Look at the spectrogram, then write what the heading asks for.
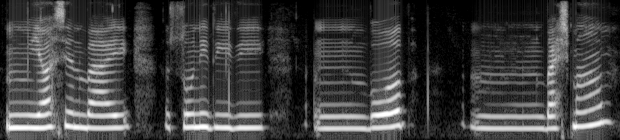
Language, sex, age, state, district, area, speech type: Kashmiri, other, 30-45, Jammu and Kashmir, Baramulla, urban, spontaneous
